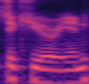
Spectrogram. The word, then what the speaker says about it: Decurion: I'm pretty sure it's Decurion, considering there's no E or I after the C, and I'm just the worst. It's French. There's an umlaut.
